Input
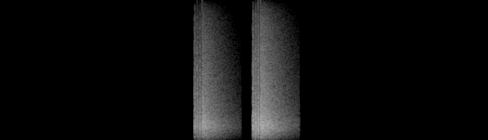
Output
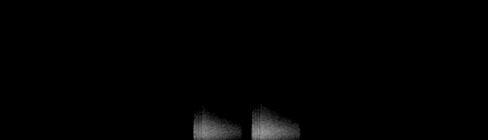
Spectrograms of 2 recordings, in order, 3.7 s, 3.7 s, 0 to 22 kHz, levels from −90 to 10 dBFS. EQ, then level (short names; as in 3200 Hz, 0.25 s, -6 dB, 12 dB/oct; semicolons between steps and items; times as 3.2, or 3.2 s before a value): LPF 1300 Hz 24 dB/oct; 0.0 dB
